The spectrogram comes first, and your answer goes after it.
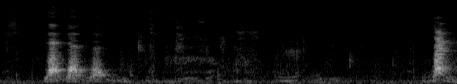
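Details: Pug letting out a quick double bark, then a stretch of soft grumbling and muttering, and finally one more sharp bark at the end.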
